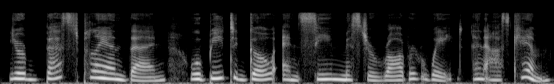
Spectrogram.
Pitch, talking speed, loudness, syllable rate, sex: 225 Hz, 175 wpm, -18 LUFS, 3.6 syllables/s, female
